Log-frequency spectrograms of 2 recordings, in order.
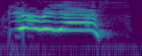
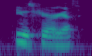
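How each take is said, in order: First: Furious, much higher and louder; big word. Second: Said in the usual way. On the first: Shown as a demonstration. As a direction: shout out furious as a huge word. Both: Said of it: "look at the size of that word".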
